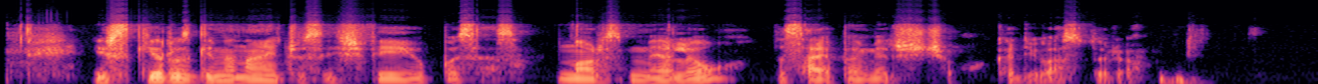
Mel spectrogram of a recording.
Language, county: Lithuanian, Telšiai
